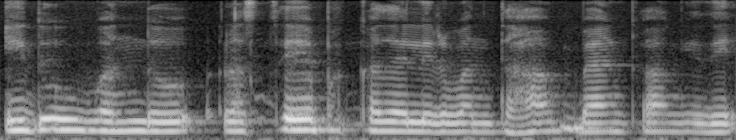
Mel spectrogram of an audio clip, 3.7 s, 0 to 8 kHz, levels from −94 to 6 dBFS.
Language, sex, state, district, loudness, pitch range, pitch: Kannada, female, Karnataka, Dakshina Kannada, -15 LUFS, 190-220 Hz, 200 Hz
